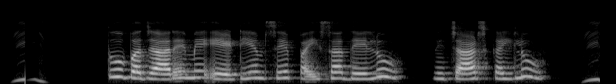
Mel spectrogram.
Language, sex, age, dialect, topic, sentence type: Bhojpuri, female, 18-24, Western, banking, statement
